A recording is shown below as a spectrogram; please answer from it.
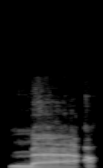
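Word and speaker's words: ماء: Ma, elongated. Ma. That means Allah is bringing specific attention when he gives it a medda or an elongation of the vowel.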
